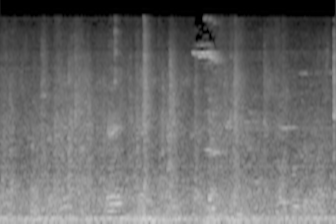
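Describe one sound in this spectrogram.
A double bass plucks a low line.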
